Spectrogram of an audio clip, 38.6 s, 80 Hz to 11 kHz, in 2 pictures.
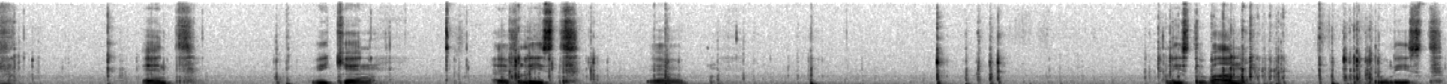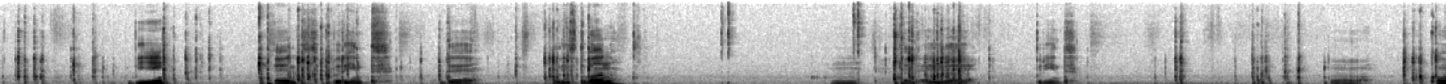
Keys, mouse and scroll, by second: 1.9 Right, 4.1 Return, 7.0-8.0 typing, 9.2 space, 9.4 =, 10.1 BackSpace, 11.2 space, 13.0 =, 13.4 BackSpace, 15.8 Left, 16.7 Right, 17.0 1, 17.2 Right, 18.1-19.2 typing, 21.1 BackSpace, 22.0 b, 22.3 End, 23.3 Return, 23.5-24.7 typing, 26.9-28.2 typing, 29.4 click, 31.2 click, 31.8 Return, 31.9-33.1 typing, 37.0 shift+Left, 38.3-38.5 typing.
